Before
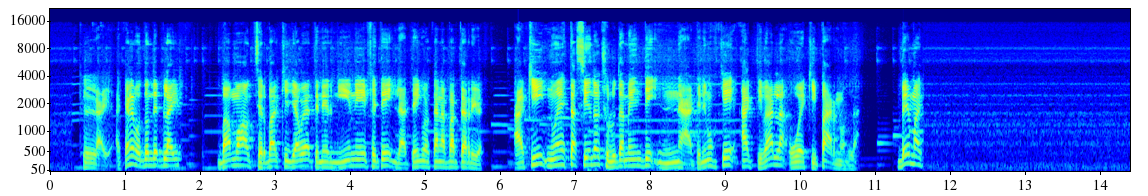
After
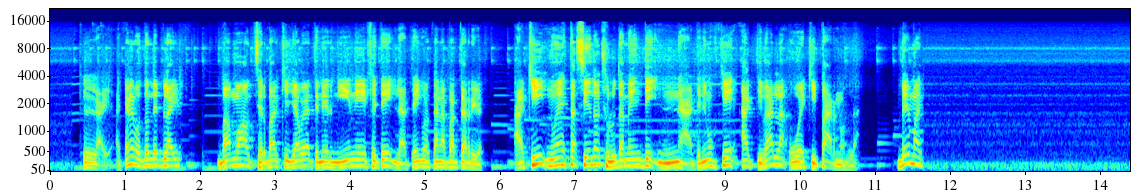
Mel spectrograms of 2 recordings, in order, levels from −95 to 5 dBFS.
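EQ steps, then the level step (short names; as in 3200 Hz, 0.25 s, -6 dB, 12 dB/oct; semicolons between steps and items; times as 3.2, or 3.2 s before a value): LPF 11000 Hz 12 dB/oct; tone controls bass +13 dB, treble +14 dB; bell 200 Hz +11.5 dB 1.5 oct; 0.0 dB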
